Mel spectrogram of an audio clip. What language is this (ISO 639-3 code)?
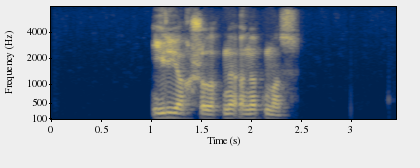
tat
